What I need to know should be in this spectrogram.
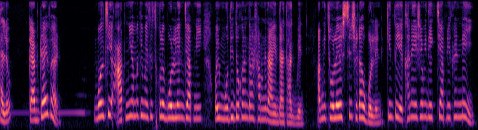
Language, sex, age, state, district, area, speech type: Bengali, female, 18-30, West Bengal, Jalpaiguri, rural, spontaneous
